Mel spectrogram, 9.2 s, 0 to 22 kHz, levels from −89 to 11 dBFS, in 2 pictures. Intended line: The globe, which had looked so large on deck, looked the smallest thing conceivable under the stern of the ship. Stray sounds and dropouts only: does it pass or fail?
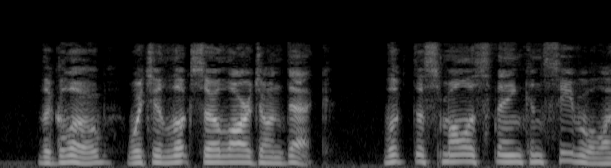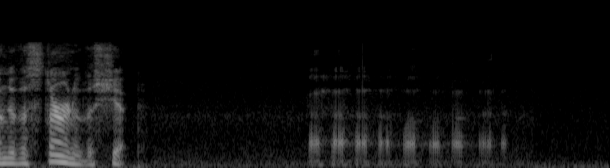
fail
